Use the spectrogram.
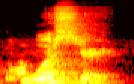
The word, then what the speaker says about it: Worcester: right i'm not gonna get it it's wrong worcester there there you go yeah my roommate freshman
